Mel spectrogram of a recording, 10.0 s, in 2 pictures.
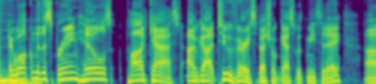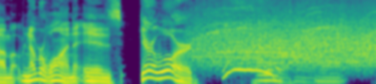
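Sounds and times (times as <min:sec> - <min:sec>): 
speech: 0:00.1 - 0:09.0
applause sound effect: 0:07.6 - 0:10.0.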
